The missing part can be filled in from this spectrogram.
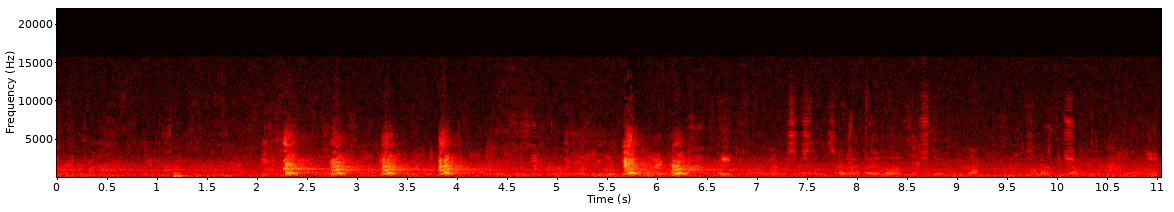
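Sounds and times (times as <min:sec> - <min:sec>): dog barking: 0:02.2 - 0:04.1, 0:05.7 - 0:06.5.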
